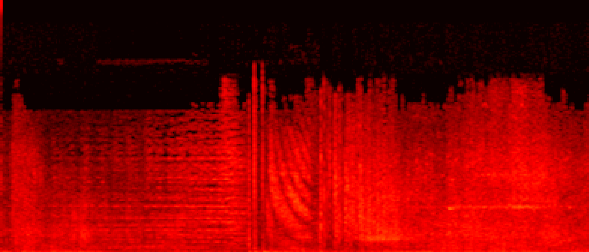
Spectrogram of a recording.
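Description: A loud rumbling blast as a ship is shot down and sinks into the sea in The Clone Wars, a sustained low roar with a sharp crack midway and debris noise trailing off, no talk.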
